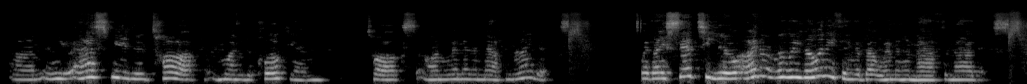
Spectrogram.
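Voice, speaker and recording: A woman's fairly high voice at a fairly quick pace, lively in intonation, with a dark, mellow tone. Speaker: mathematician. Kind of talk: speech. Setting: video call.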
